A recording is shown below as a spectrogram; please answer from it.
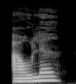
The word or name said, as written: aflad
